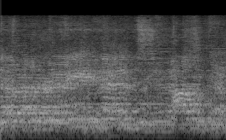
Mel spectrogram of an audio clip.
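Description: Many voices singing a drinking song together, with a string instrument played along.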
